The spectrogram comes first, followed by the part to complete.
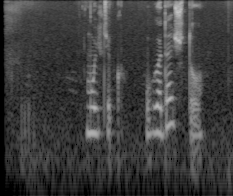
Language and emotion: Russian, sad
